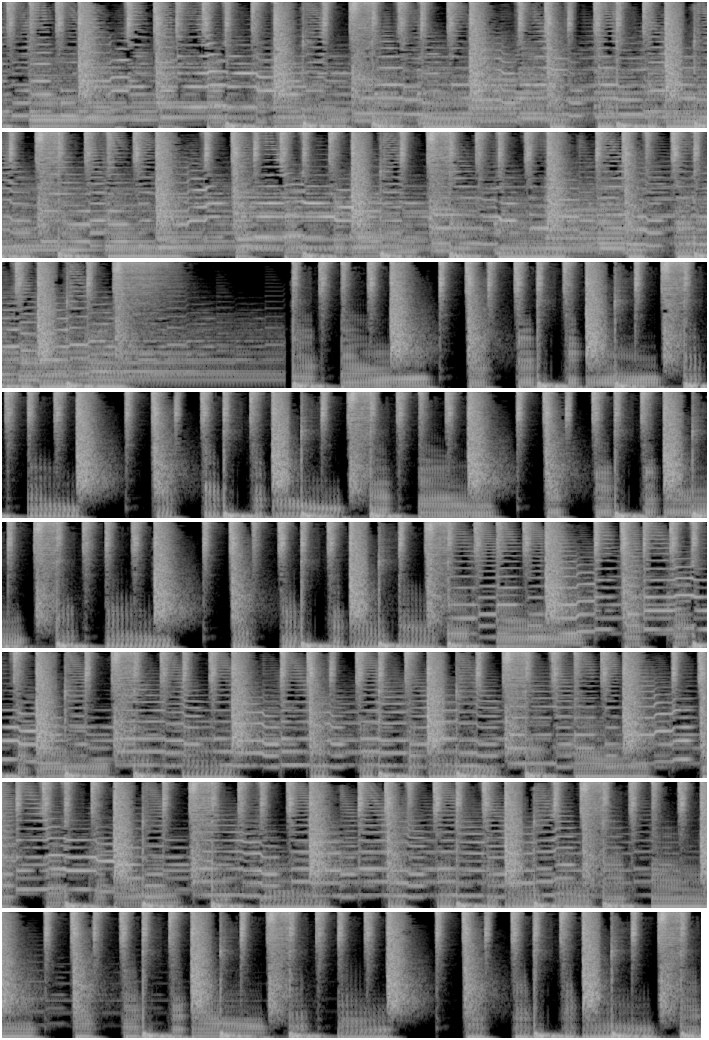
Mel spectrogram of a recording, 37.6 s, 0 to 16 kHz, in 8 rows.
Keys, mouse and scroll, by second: 5.0 right click, 5.6 click, 6.2 space, 6.2 click, 6.7-7.3 space, 8.0-8.7 drag, 12.2 z, 12.5 alt+click, 12.9 space, 13.1-13.5 click, 13.1 space, 14.0 click, 14.7-17.8 alt+drag, 19.1-20.1 drag, 25.1 shift+click, 28.6 shift+click, 28.9 right click, 29.9 click, 36.5 click.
